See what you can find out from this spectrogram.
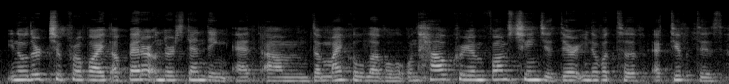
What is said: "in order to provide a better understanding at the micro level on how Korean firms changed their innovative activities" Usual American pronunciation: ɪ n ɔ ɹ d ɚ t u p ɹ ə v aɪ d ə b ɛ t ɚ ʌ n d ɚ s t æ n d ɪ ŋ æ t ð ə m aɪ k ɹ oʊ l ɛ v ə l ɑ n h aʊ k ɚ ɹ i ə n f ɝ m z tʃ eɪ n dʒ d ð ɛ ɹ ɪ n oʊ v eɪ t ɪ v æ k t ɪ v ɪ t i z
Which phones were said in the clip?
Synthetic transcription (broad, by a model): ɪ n ɔ ɹ d ɚ t u p ɹ ə v aɪ d ə b ɛ t ɚ ʌ n d ɚ s t æ n d ɪ ŋ æ t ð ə m aɪ k ɹ oʊ l ɛ v ə l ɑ n h aʊ k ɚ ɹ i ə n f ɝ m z tʃ eɪ n dʒ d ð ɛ ɹ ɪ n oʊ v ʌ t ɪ v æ k t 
